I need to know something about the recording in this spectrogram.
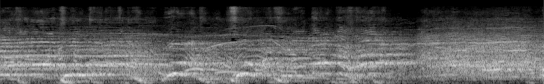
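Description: A man raps loudly into a microphone over booming loudspeakers.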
